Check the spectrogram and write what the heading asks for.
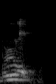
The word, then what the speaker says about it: blond: Alors, blond comme poisson, c'est O-N.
